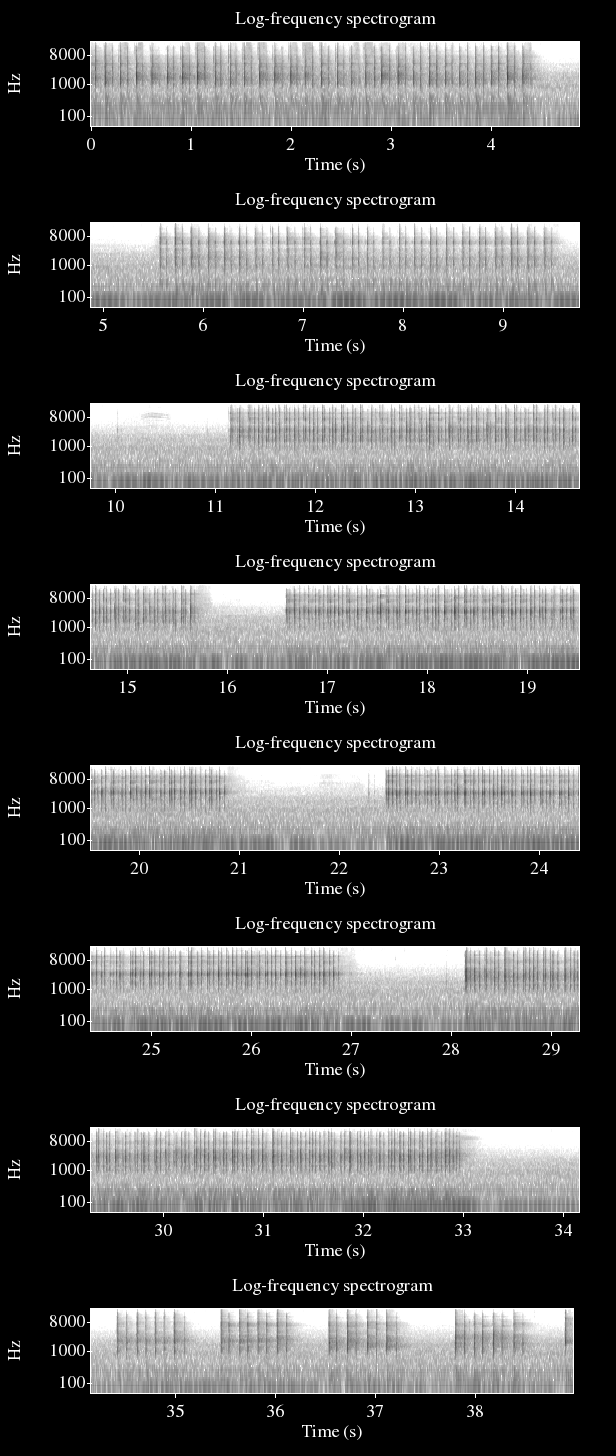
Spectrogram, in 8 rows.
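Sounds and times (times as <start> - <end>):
fast mechanical keyboard typing: 0.0 - 4.4, 5.6 - 9.6, 11.2 - 15.8, 16.6 - 20.9, 22.5 - 27.0, 28.1 - 33.0, 34.4 - 38.9.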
